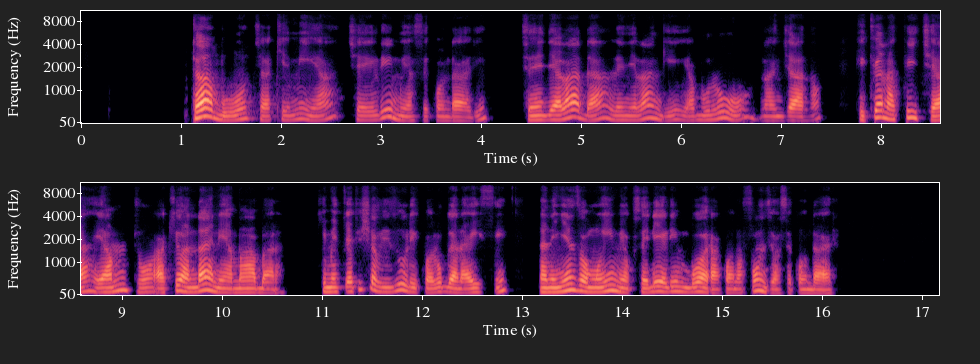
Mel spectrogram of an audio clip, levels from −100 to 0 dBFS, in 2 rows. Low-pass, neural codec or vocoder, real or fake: 9.9 kHz; autoencoder, 48 kHz, 128 numbers a frame, DAC-VAE, trained on Japanese speech; fake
